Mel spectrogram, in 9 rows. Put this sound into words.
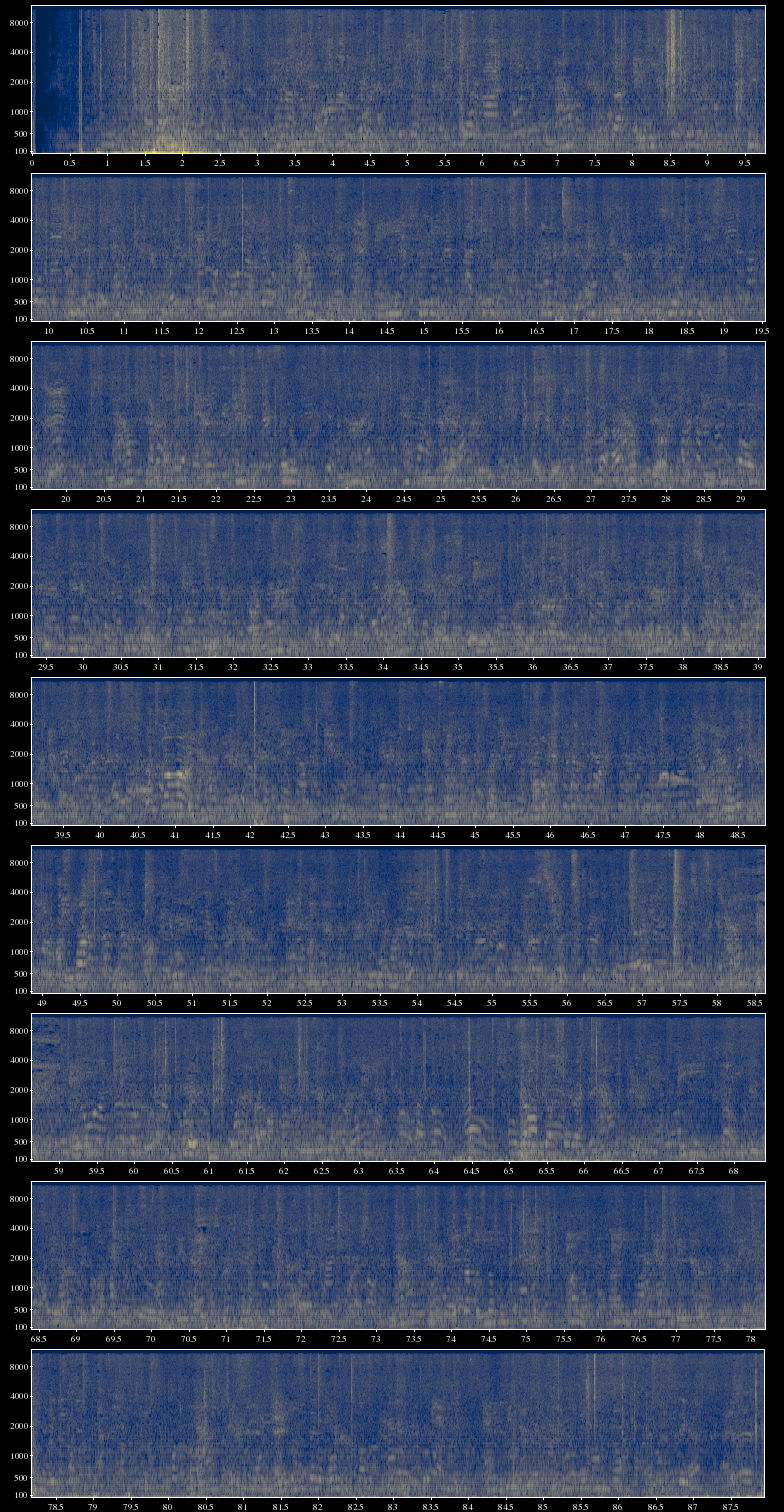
dmv - waiting
Waiting in line at the Department of Motor Vehicles endlessly waiting for my number to be called. Recorded on Zoom H1.
NOTE: All of my sounds can be used for whatever purpose you want. It if makes you a millionaire, that's great!
york, dmv, department, new, line, waiting, vehicles, city, que, motor, brooklyn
